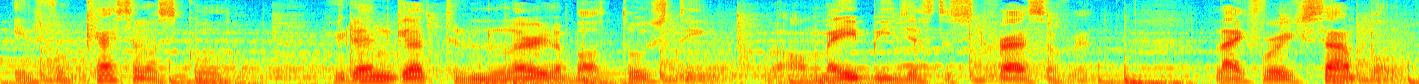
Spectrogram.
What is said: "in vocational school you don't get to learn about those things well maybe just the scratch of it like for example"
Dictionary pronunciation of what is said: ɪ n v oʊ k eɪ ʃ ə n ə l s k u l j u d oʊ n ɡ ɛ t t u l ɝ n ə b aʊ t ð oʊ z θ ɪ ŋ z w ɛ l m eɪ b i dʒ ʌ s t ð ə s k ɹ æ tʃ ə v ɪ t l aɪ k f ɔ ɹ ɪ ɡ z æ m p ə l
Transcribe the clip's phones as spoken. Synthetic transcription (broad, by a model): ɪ n f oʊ k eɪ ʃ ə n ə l s k u l j u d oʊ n ɡ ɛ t t u l ɝ n ə b aʊ t oʊ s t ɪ ŋ w ɛ l m eɪ b i dʒ ʌ s t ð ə s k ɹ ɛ s ə v ɪ t l aɪ k f ɔ ɹ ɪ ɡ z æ m p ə l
